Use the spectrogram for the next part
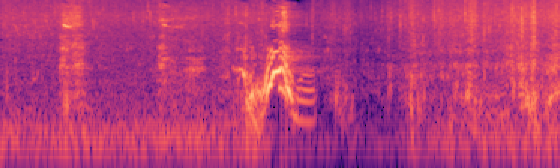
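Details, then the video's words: German Shepherd named Génie, a female, playing excitedly in a water puddle; a single loud rising-and-falling bark midway, with faint splashing and rustling before and after. "berger allemand jouant dans une flaque d'eau"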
